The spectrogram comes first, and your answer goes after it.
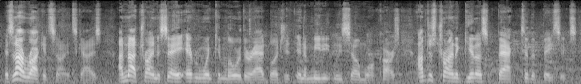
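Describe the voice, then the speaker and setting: A man's voice: on the high side, fairly bright tone, slight background noise. Upbeat Chicago man, caffeinated chatter. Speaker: digital marketing consultant for auto dealers. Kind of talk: casual video update. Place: airport terminal.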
